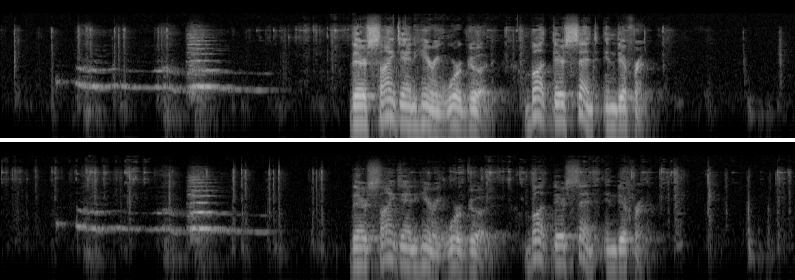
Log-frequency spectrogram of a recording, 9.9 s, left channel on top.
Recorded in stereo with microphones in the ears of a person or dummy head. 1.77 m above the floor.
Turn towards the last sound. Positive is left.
turn(degrees=70)  # may be behind; listen again after turning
